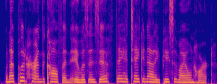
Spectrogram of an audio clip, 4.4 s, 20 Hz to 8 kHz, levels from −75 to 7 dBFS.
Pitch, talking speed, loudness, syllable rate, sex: 245 Hz, 290 wpm, -17 LUFS, 5.9 syllables/s, female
